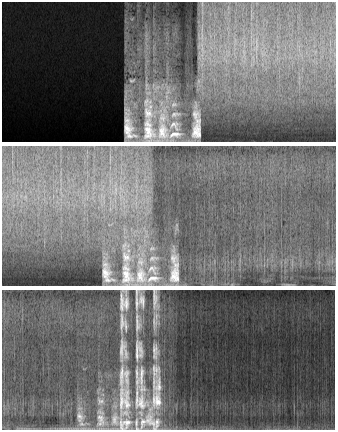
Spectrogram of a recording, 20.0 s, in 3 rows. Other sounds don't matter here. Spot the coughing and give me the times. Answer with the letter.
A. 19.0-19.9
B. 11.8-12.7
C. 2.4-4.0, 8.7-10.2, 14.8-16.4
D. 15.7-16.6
D.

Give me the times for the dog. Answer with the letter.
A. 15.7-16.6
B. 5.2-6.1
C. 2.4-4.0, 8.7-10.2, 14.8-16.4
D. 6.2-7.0
C.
